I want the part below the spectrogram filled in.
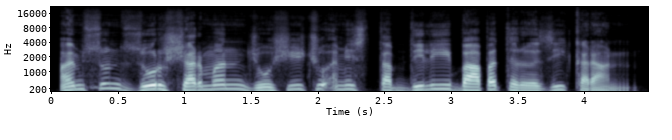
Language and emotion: Kashmiri, neutral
